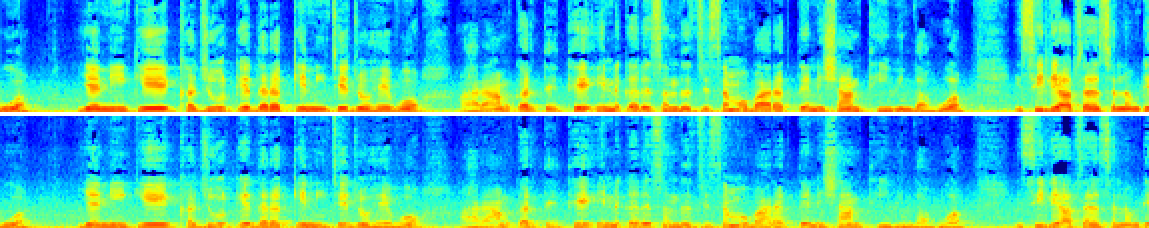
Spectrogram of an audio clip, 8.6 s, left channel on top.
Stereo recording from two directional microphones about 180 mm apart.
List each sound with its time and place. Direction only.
0.1 s speech: 45° left (ahead or behind)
